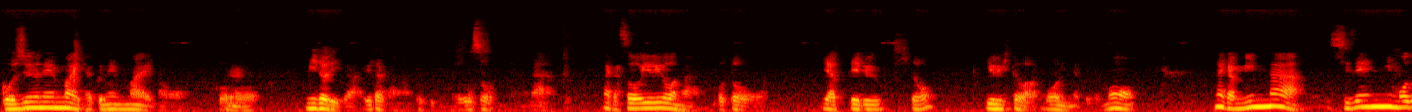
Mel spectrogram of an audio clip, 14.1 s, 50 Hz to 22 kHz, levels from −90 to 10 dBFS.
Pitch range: 105-160 Hz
